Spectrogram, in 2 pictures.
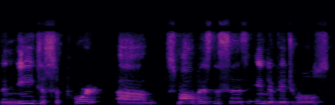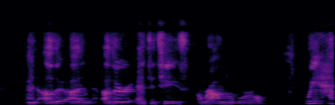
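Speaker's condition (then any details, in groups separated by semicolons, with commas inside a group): No condition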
